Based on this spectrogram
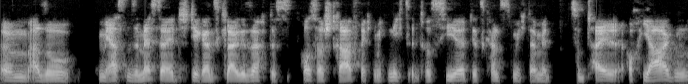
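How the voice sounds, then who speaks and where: A man speaks in a fairly low pitch with monotone, flat intonation at a moderate pace. He leaves hardly any pauses, and the sound is dry and close with no echo. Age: young. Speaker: doctoral law student. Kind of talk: casual chat. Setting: video call.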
